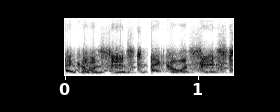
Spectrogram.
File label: near panic; Half Life Model Pack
